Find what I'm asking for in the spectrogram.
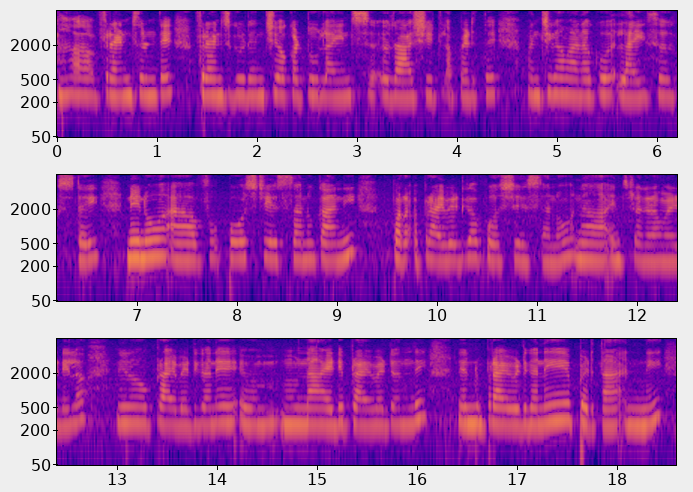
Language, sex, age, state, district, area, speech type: Telugu, female, 18-30, Telangana, Ranga Reddy, urban, spontaneous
